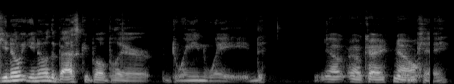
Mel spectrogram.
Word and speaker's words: Dwyane: So Dwayne, Uh-huh. in this case of this particular gentleman, Mm-hmm. is spelled DWYANE instead of DWAYNE. So like, if you try to pronounce it, it's like Dwayne.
